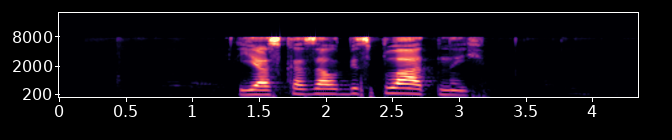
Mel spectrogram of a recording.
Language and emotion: Russian, angry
